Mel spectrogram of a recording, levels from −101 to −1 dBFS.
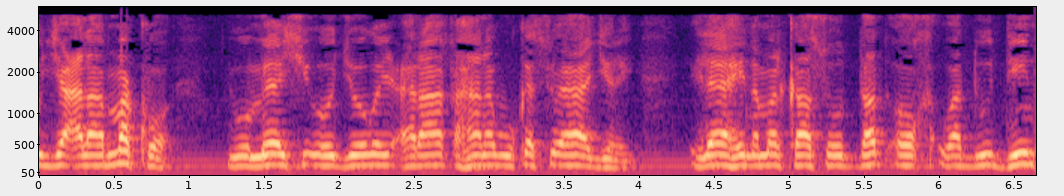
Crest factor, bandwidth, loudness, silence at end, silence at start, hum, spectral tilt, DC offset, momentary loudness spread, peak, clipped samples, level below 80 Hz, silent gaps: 16 dB; 5.4 kHz; -16 LUFS; 0 s; 0 s; none; -10 dB/octave; under 0.1%; 9 LU; 0 dBFS; under 0.1%; -46 dBFS; none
